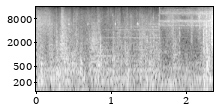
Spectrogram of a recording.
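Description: Film soundtrack: music over a rumbling, windy whoosh, growing brighter and fuller near the end as it builds toward a crash.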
